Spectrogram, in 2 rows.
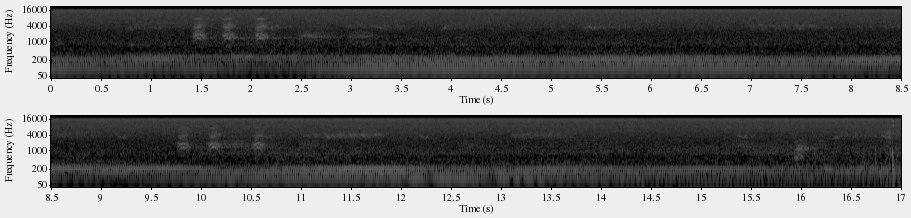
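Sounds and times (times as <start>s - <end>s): steady low hum: 0.0s - 17.0s
harsh bird calls: 1.4s - 3.4s.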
